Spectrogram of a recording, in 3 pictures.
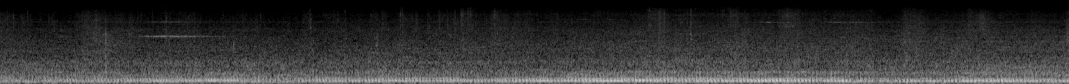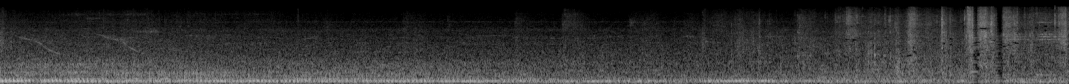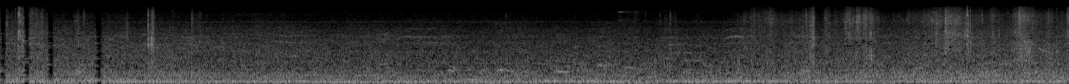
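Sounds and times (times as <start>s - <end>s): vehicle engine rumble passing: 0.0s - 22.8s.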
